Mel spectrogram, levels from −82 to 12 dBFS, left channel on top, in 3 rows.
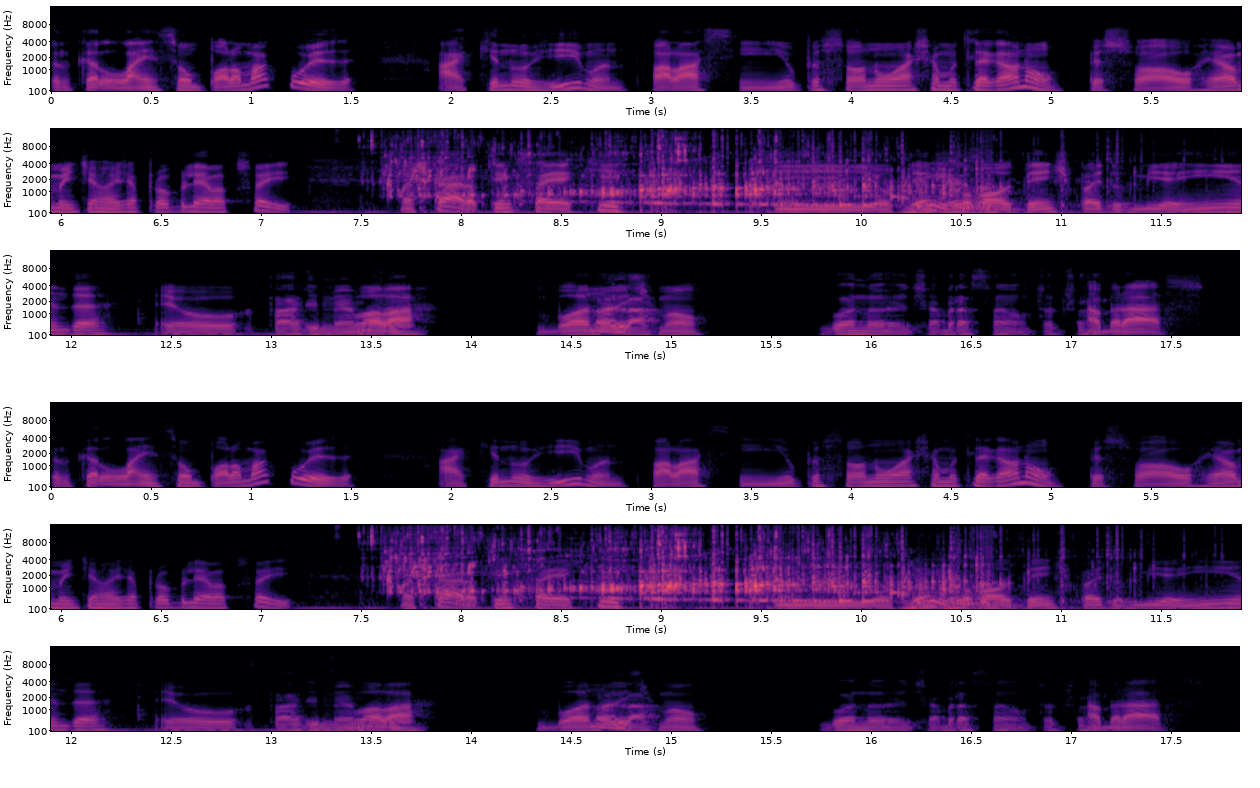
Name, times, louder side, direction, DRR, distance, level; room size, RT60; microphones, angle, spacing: voice 1, 0.0-1.5 1.9-12.9 13.4-13.8 14.3-15.1 17.1-17.7, left 3 dB, 80° left, 4.4 m, -41 dB
Liquid, 7.4-12.0 12.5-12.8 13.0-13.1, right 3 dB, 20° right, 2.6 m, -35 dB
voice 2, 10.2-10.8 13.0-13.8 14.6-14.9 15.7-17.2, left 2 dB, 55° left, 5.2 m, -44 dB
head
